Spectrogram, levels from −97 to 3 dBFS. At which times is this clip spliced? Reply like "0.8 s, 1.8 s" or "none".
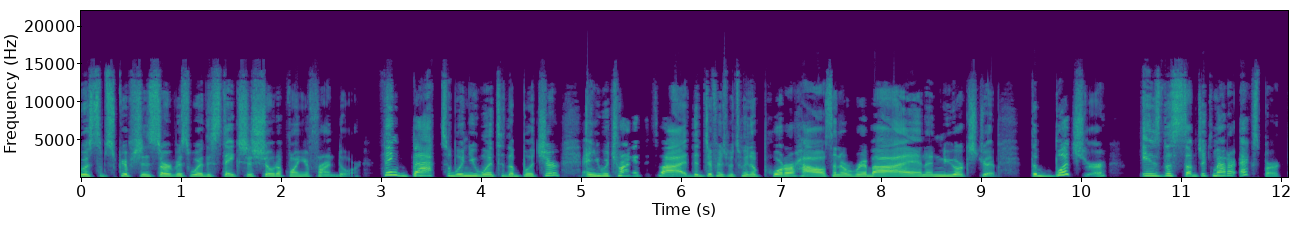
none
